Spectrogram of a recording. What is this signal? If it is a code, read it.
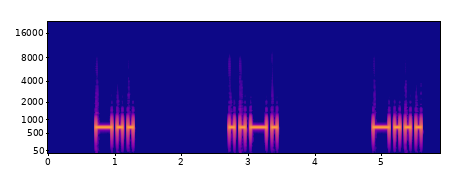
Morse code, heard as a keyed tone, about 15 wpm, spaced as for 5 wpm, 700 Hz. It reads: DFB
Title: USA Call Signs - 6 Characters - 6x Character Spacing - 15wpm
